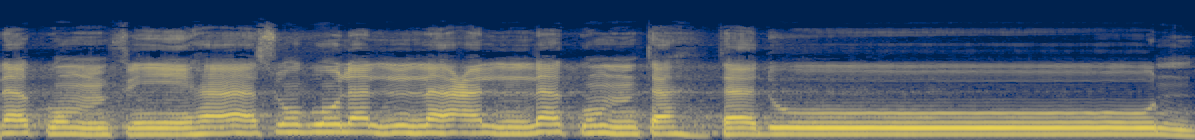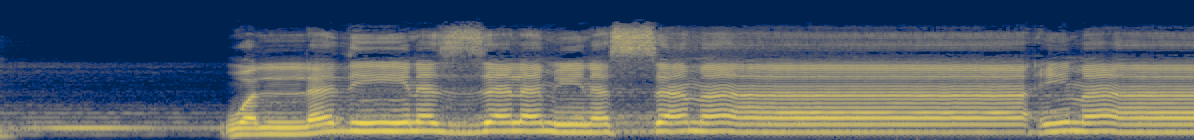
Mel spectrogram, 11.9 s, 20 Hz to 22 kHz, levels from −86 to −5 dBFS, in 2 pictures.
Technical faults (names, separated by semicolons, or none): none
